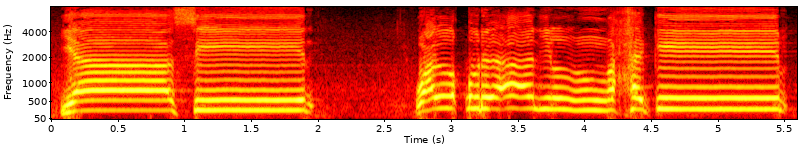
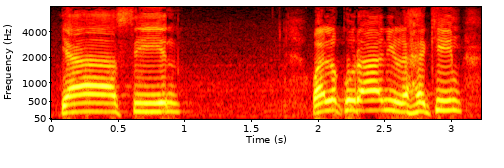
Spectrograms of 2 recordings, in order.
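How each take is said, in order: First: It is recited slowly and carefully. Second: It is recited very quickly and rushed. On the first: The reciter is reciting with proper care. The speaker calls it right. "itu yang tartil" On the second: The reciter is rushing through worship. The speaker calls it wrong. "baca Yasin ngebut"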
